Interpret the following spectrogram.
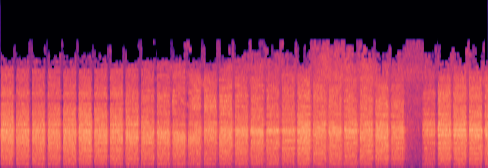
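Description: Spirit box sweeping through radio stations: a steady hiss of static chopped into short pieces several times a second, with a brief drop about five seconds in.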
